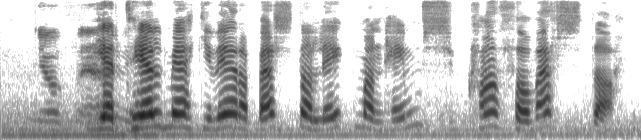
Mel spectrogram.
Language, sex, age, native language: Icelandic, female, 20-29, Icelandic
